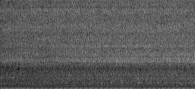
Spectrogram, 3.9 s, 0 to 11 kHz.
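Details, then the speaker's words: Holden Commodore VS Ecotec V6 at idle, listening through a tool handle held to the pulleys: rough scratchy grind under a steady hum from the lower idler pulley; tensioner pulley above also sounds bad. Both need replacing. "right so straight away I'm hearing that this pulley down here has got a very grindy scratchy noise the one up above is just sounds normal it sounds like a running bearing and this one here also sounds horrible"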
